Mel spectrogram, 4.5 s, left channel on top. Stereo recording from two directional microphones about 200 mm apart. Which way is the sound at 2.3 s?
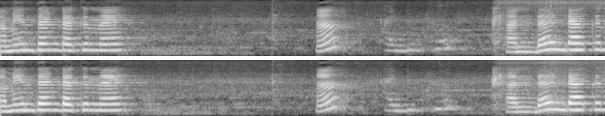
15° left (ahead or behind).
